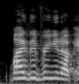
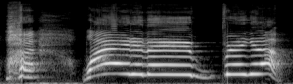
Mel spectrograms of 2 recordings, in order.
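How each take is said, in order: First: Said in the usual way. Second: Why did pitched high and loud in disbelief; exasperated question. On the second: Real, not acted. Streamer baffled by the Wikipedia writers, asks high and loud. Repeats question, first exaggerated.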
